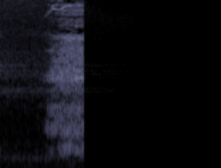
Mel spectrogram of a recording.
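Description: A man's short, faint breath, once, about half a second in.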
